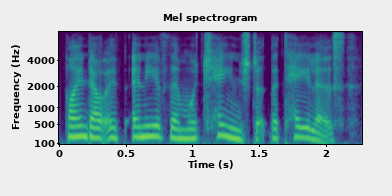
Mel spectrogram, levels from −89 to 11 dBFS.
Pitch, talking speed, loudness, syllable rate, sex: 195 Hz, 290 wpm, -17 LUFS, 7.5 syllables/s, female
